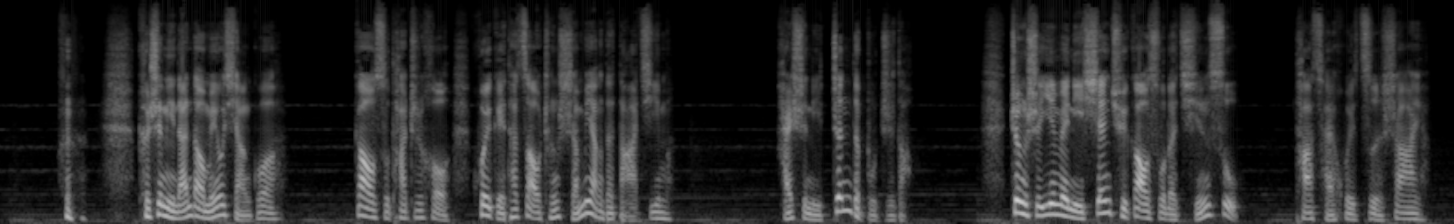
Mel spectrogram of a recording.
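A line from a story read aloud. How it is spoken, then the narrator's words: With a smile. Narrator (Chinese): 魏无羡笑了笑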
